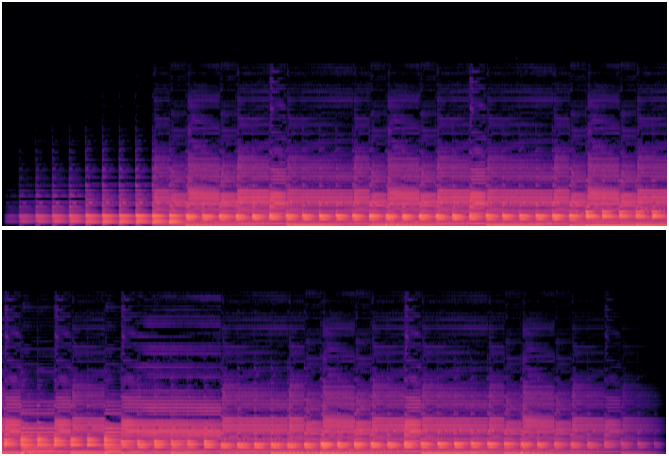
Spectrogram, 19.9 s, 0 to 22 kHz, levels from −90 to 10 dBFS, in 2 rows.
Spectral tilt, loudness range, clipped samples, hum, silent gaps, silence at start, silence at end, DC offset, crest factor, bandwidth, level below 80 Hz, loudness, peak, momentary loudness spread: -5 dB/octave; 3 LU; under 0.1%; none; none; 0.25 s; 0.15 s; under 0.1%; 16 dB; 15 kHz; -46 dBFS; -22 LUFS; -6 dBFS; 8 LU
